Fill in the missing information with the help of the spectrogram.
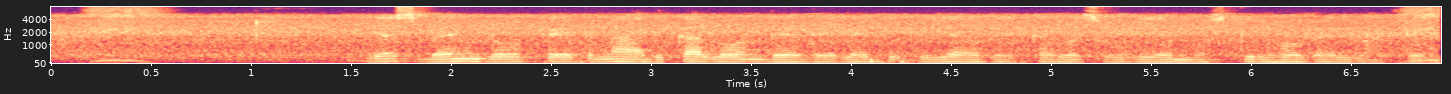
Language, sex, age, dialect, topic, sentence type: Bhojpuri, male, 25-30, Northern, banking, statement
